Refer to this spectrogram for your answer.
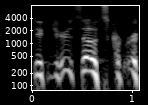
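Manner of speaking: high voice, laughing while talking. Retelling how Oliver reacts in the scene: imitating Oliver laughing while talking. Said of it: "Oliver starts immediately cracking up".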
